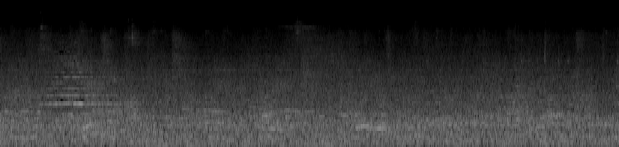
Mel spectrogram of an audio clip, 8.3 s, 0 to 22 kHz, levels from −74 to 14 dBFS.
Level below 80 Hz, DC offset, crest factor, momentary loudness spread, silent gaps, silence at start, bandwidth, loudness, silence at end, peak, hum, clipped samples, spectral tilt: -48 dBFS; under 0.1%; 14 dB; 4 LU; none; 0 s; 16.5 kHz; -35 LUFS; 0 s; -20 dBFS; none; under 0.1%; -5 dB/octave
